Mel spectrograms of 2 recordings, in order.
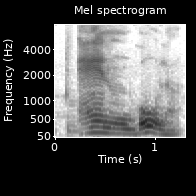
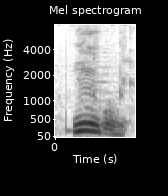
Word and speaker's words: Ngola: his name, that term Angola got its name because the Portuguese mispronounced, misunderstood, and had, of course, all of the attendant racism or what have you of the term Ngola.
